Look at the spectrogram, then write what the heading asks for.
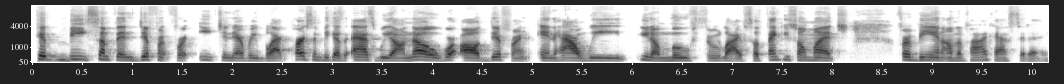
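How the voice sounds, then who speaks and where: A woman's voice: deep voice, fairly quick, sharp tone, no echo. A woman hosting a podcast, chatting casually and enthusiastically with a guest and saying "y'all" and "like" a lot. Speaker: podcast host.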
